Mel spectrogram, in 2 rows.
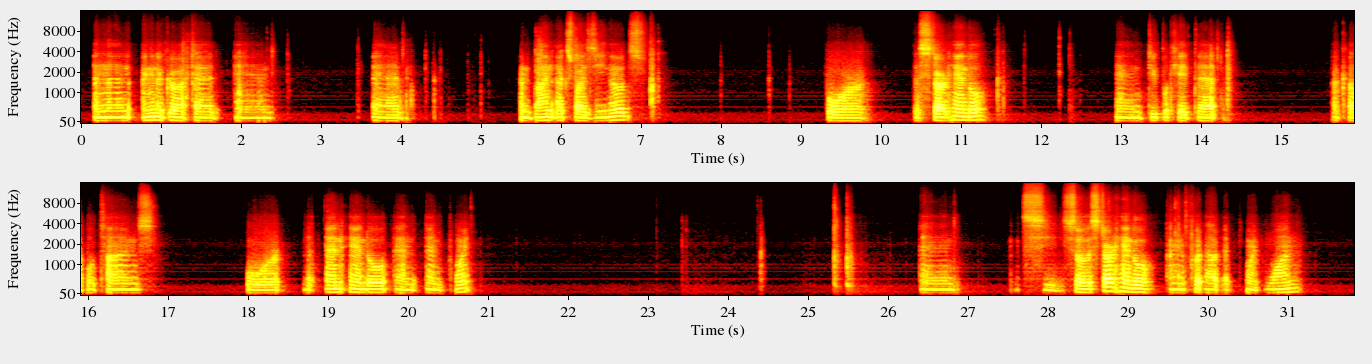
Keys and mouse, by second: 1.3 shift+a, 2.8-10.0 middle drag, 3.5 F3, 10.0-14.0 drag, 12.3 shift+d, 14.0-16.7 shift+middle drag, 14.2 shift+d, 16.7 click, 16.8-18.0 middle drag, 18.0-31.8 drag.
